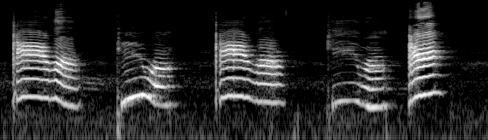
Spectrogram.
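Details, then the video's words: A pet parrot talking indoors, producing five clear, tonal, meow-like phrases about one second apart, each rising then falling in pitch, with near-silence between them. "Parrot talking adorable"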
